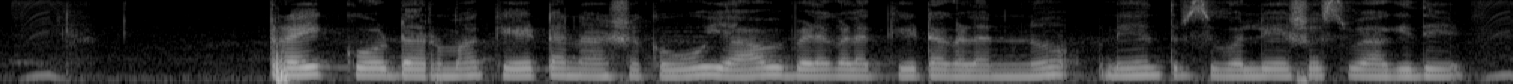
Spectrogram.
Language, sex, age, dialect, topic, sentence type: Kannada, female, 18-24, Central, agriculture, question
